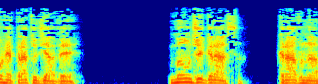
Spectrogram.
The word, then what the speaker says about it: Yahweh: Yud, rei, Vav, rei, pronunciado como Yahvé.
